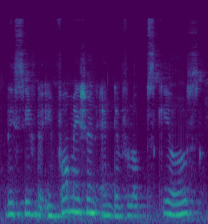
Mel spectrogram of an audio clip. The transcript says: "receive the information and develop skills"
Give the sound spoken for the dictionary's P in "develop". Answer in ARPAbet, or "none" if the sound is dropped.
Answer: P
